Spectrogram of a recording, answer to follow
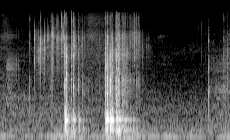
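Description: Small metal dice thrown onto a paper sheet on a table, landing with a few light clicks and two knocks about half a second and a second in.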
